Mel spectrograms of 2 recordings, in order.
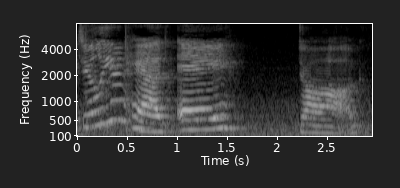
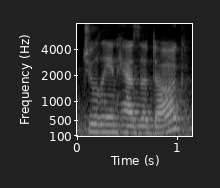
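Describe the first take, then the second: First: The voice falls at the end, like a statement. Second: The voice rises at the end, like a question. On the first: It simply states a fact. "I wasn't asking a question" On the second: It asks the listener for an answer. "did you have to answer me back?"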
